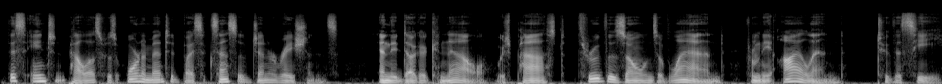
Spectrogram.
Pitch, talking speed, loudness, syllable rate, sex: 90 Hz, 165 wpm, -21 LUFS, 5.2 syllables/s, male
